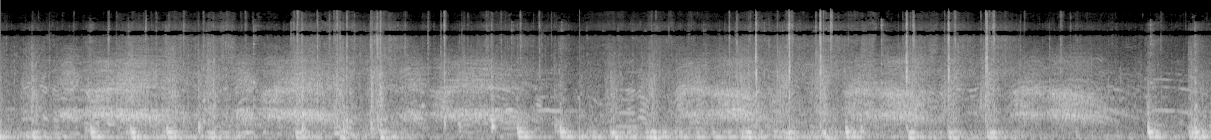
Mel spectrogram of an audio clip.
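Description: Football supporters chanting in unison, shouting the same short phrase over and over, with drums beating steadily underneath.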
